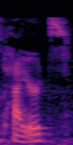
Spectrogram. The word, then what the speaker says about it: Heuertz: And you pronounce it Hertz? – It's pronounced Hiertz. – Not even close. – That was like a rental car, maybe.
